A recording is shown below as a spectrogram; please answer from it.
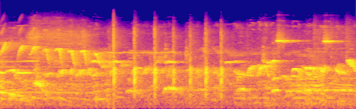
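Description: White-rumped shama singing: a fast run of repeated down-slurred whistled notes, then sharp clicking notes mixed with short high whistles.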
